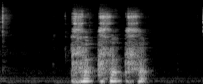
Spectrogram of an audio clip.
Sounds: Cough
